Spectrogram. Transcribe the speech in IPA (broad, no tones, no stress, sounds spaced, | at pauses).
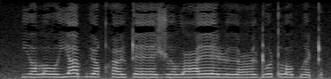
j ə lˠ oː j a b yː qʰ yː ʈ ɛː ʒ y lˠ ʕ ɛː ɭ øː ʕ y ɖ o ʈ lˠ o b ə ʈ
